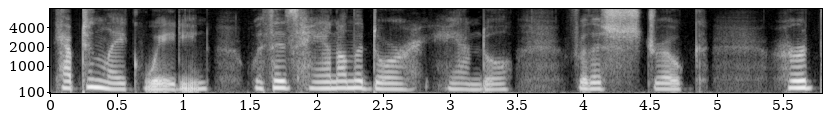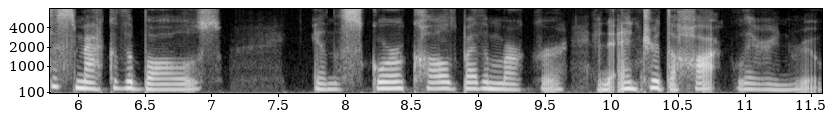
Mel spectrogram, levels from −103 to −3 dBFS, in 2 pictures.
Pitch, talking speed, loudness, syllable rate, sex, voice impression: 210 Hz, 165 wpm, -20 LUFS, 4.6 syllables/s, female, very feminine, slightly young, very thin, very relaxed, very weak, very dark, very soft, very muffled, halting, raspy, very cute, very intellectual, slightly refreshing, sincere, very calm, very friendly, very reassuring, very unique, very elegant, slightly wild, very sweet, slightly lively, very kind, slightly sharp, very modest, light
